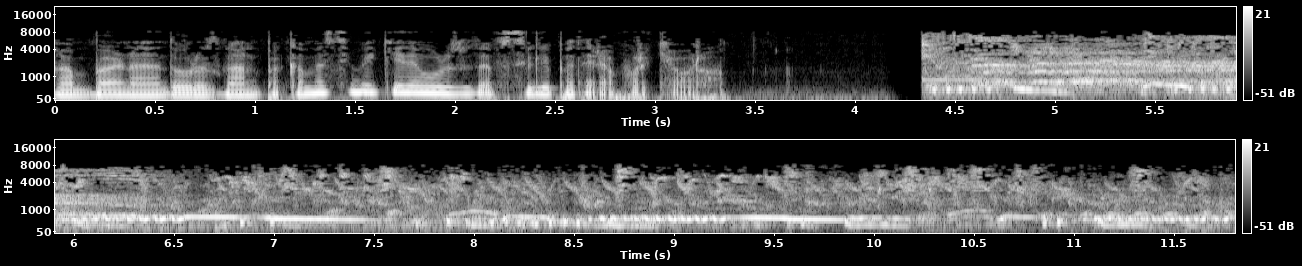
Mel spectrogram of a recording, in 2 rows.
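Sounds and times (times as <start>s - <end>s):
speech: 0.0s - 3.4s
many kinds of birds calling at a bird zoo in Tarinkot, Uruzgan: 4.4s - 11.8s.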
